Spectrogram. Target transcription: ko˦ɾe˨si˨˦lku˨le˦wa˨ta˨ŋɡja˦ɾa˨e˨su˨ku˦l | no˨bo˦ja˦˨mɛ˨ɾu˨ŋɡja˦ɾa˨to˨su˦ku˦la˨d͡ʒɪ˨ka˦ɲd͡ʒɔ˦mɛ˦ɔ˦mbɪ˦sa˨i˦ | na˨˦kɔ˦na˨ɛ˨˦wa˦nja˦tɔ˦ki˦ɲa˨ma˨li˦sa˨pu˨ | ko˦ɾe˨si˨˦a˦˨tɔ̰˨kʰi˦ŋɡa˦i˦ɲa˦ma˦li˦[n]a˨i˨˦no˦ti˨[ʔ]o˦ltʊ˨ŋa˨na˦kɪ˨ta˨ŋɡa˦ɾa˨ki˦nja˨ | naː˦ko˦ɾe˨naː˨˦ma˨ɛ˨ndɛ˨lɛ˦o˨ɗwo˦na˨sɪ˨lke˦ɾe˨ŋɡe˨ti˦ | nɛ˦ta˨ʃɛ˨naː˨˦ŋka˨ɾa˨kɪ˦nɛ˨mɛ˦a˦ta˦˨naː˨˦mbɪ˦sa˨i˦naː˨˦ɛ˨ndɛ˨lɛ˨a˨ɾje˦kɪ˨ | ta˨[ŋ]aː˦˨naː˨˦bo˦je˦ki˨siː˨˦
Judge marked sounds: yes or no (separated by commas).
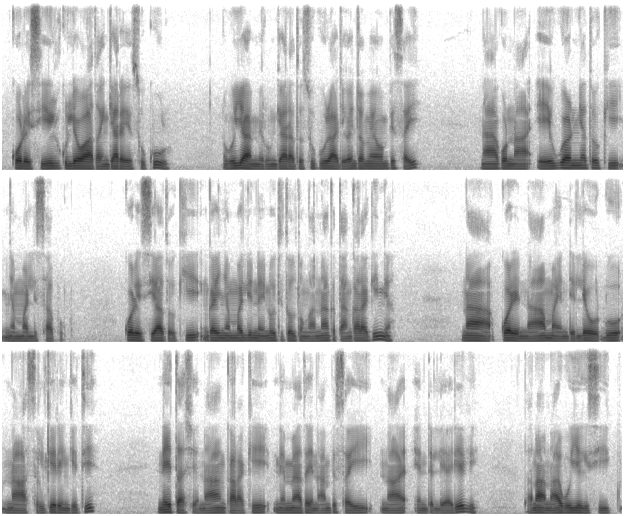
yes, no, no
